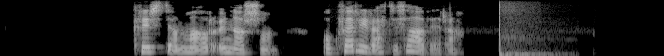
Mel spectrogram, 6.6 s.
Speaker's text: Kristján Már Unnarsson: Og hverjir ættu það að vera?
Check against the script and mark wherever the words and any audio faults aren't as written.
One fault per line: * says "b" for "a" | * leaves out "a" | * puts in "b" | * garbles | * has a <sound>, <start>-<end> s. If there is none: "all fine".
* has a thud, 5.0-5.8 s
